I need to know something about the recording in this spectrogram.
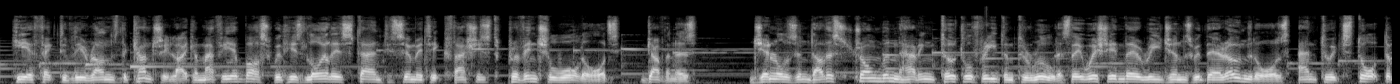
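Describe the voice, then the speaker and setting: A man reading a scripted newsreel-style documentary narration in a formal, measured way. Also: mid-range voice. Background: background music.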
